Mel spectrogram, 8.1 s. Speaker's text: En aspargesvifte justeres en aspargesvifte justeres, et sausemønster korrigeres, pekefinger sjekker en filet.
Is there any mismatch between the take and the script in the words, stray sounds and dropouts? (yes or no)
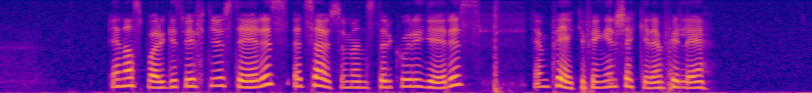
yes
